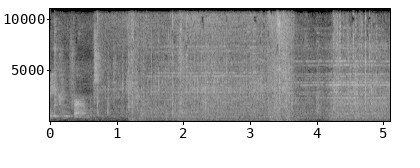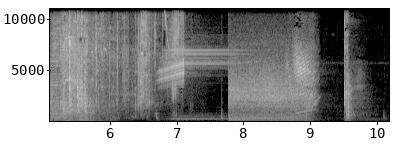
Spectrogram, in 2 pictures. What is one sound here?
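Large clock gears grind and clank.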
